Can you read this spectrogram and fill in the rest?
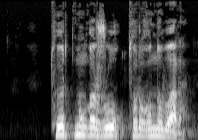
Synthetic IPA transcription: t̪ʰɵɾt̪məɴʁɑʒuwəq̚t̪ʰʊɾʁənəbɑɾ

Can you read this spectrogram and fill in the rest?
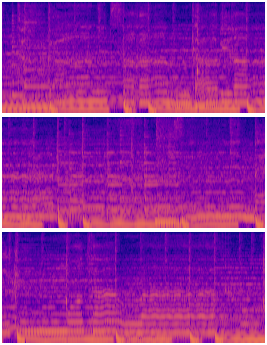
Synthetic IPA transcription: t̪ʰɑɴd̪ɑnəpsɑʁɑnt̪ʰɑbiʁɑ | wɵzɪŋː | e̞nbælkʲʰɪm | wot̪ʰɑlː | ɑ | ɾ

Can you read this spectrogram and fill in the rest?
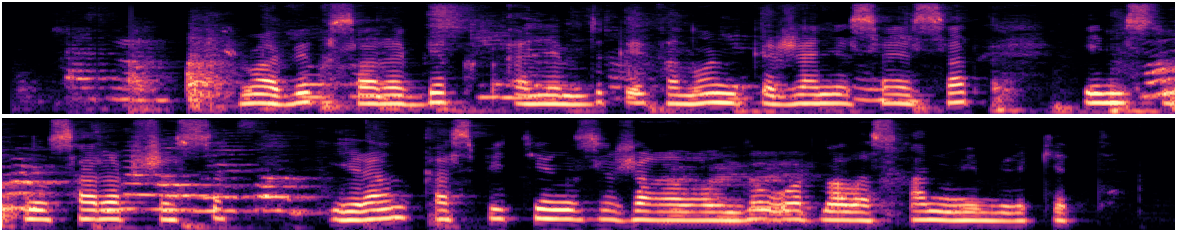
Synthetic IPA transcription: ʒʊmɑbe̞ksɑɾɑbe̞kofæle̞md̪ɪke̞ko̞no̞mʲijkɑʒæne̞sɑjɑsɑt̪ijnsit̪ut̪ɪnɪŋsɑɾɑpʃəsəiɾɑŋkʰɑspijt̪ʰe̞ŋɪzɪʒɑʁɑlˠɑwənd̪ɑwo̞ɾnɑlˠɑsqɑnme̞mlle̞kʲe̞t̪

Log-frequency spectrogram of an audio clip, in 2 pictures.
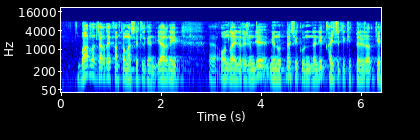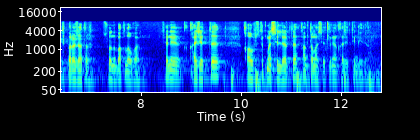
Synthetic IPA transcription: bɑɾlˠəqʒɑʁd̪ɑjqʰɑmpt̪ɑmɑse̞t̪ɪlɡʲe̞njɑʁnij̰ | wʔo̞̰nlˠɑjnɾe̞ʒimd̪e̞mijnut̪ənɑse̞kund̪d̪ɑnd̪e̞jɴqʰɑjʒe̞ɾd̪ekʲʰekʲʰe̞t̪ɪ̥p̚bɑɾɑʒɑt̪əɾ | so̞nəbɑqəlˠɑwʁɑ | ʒ̥æne̞qʰɑʒe̞t̪ːɪqʰɑwəpsɪzd̪ɪk̚mæselele̞ɾd̪ɪqʰɑmpt̪ɑmɑsəe̞t̪ɪlɡʲeɴqʰɑʒe̞t̪ːe̞ŋɡʲejd̪ɪ

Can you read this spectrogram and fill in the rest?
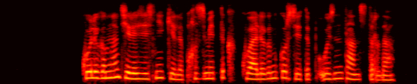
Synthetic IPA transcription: kʲʰɵlɪɡʲɪmnɪŋt̪ʰe̞ɾe̞ze̞sɪne̞kʲʰe̞lɪpqʰəzme̞t̪ːɪkʲkʲʰːʉælɪɡʲɪŋkʲʰɵɾse̞t̪ɪpwɵzɪnt̪ʰɑnəst̪ə̰ɾd̪ə

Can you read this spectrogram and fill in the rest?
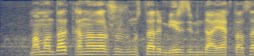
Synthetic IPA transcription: mɑmɑnd̪ɑɾkʰanalˠɑɾʃuʒʊməst̪ɑɾəme̞ɾzemɪnd̪eɑjɑq̚t̪ɑlˠsɑ

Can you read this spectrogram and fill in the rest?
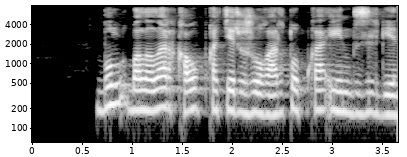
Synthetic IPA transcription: bʊlˠbɑlˠɑlˠɑɾqʰɑwəp̚qʰɑt̪e̞ɾʒo̞ʁɑɾət̪ʰo̞p̚qɑe̞ŋɡʲɪzɪlɡʲe̞n

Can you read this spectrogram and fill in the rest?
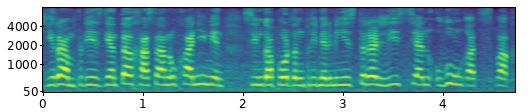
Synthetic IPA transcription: ijɾɑnprʲe̞zijdʲe̞nt̪ɪχɑsɑnruwχɑnijme̞n | sʲiŋɡɑpord̪əɴpɾʲemʲje̞ɾmʲinijst̪ɾɪlisijanlˠuɴqʰɑt̪ə̥spɑq

